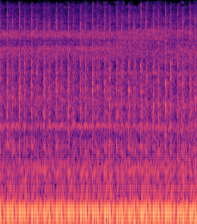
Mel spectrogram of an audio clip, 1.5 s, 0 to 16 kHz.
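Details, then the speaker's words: V-twin motorcycle with a Cobra 2000 EFI controller set at 122, air breather removed, exhaust heat-discoloured, heard from the other side at idle, not revved. Deep, even loping thump with a steady beat and no tapping or rattling. Normal idle. "Of course, the breather's off of there. So that's pretty much what it sounds like. I don't want to rev it too much."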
